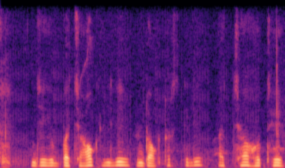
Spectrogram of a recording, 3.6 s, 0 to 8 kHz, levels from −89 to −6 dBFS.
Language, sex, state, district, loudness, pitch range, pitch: Chhattisgarhi, male, Chhattisgarh, Rajnandgaon, -21 LUFS, 135-150 Hz, 140 Hz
